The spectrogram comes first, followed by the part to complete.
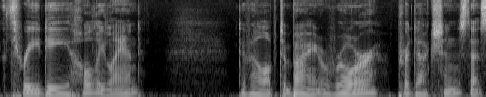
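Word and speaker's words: Rohr: We'll be using a software known as 3D Holy Land, developed by Roar Productions. That's spelled R-O-H-R, Roar Productions.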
